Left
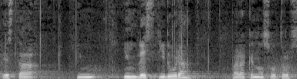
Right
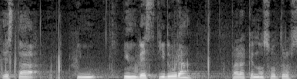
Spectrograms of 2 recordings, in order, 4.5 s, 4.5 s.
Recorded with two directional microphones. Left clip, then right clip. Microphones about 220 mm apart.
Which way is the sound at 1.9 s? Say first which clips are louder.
Right 2 dB; 45° right (ahead or behind).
